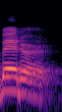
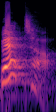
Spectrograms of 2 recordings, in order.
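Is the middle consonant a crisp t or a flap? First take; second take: flap; crisp t. First: The middle t sounds like a d, with r. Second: The middle t is crisp and strong. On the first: "R টা উচ্চারণ করবে and D উচ্চারণ করবে" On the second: "T strongly"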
